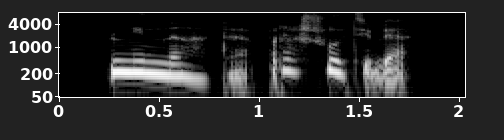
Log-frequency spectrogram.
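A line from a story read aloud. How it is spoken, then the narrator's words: Whisper. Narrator (Russian): шептала я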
